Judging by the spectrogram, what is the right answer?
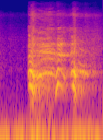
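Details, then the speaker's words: Acted, deliberate cough: an adult gives a short, voiced, forced double cough, pretending to be sick and coughing over their mother's food as a prank, not from illness. "i'm basically gonna be acting like i'm coughing all over her food or i guess coughing all over her food just to get her reaction"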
